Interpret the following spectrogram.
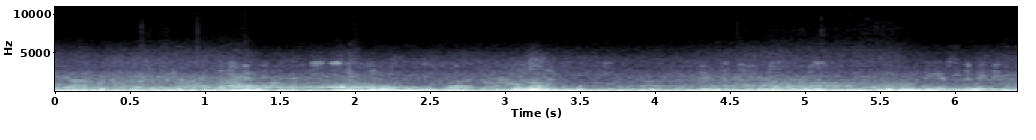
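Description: Wind buffeting the microphone on a tour boat's open deck, over the steady rush of a huge waterfall and the boat's running noise, with faint passenger voices in the background.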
